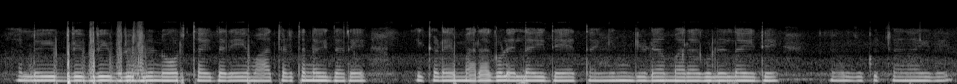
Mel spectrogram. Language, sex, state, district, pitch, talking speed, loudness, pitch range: Kannada, female, Karnataka, Bijapur, 175 Hz, 115 wpm, -19 LUFS, 175-180 Hz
